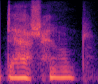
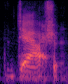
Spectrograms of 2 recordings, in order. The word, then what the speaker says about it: dachshund: That's a dash hound. It's actually pronounced dachshund.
